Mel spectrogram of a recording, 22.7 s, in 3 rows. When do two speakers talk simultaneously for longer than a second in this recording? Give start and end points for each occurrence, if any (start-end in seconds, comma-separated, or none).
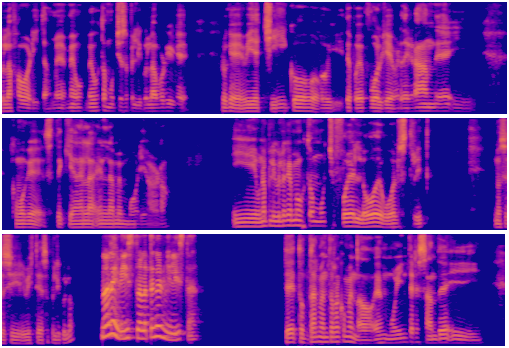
none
